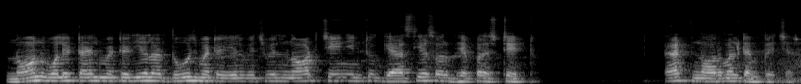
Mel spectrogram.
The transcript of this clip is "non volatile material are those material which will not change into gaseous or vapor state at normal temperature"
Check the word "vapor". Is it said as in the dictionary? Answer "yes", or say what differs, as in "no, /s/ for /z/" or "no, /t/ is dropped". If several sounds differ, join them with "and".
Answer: no, /b/ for /v/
